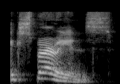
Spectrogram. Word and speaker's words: experience: Okay, the next one is experience as a verb, as a noun. Let's see. Experience. Second syllable.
